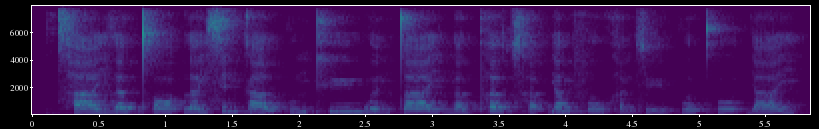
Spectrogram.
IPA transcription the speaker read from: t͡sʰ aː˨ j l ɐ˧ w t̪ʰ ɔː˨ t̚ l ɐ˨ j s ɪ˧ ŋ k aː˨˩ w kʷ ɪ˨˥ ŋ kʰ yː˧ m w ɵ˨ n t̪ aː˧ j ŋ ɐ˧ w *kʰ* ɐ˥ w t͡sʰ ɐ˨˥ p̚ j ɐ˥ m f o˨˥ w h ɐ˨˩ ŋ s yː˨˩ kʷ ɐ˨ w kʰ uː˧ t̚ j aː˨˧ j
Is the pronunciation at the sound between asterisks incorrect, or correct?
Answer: incorrect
